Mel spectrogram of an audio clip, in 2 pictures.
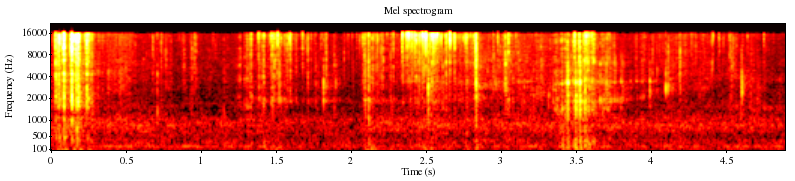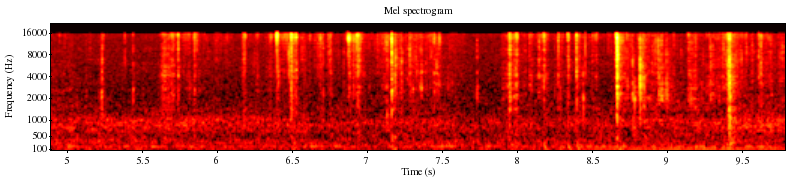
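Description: A metal blade shaves thin flakes off the flat face of a solid, dry black bar soap held in the palm. Quiet, bright, crisp scraping and crackling comes in irregular bursts, with a few louder rasps early on. A faint steady low hum sits underneath.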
